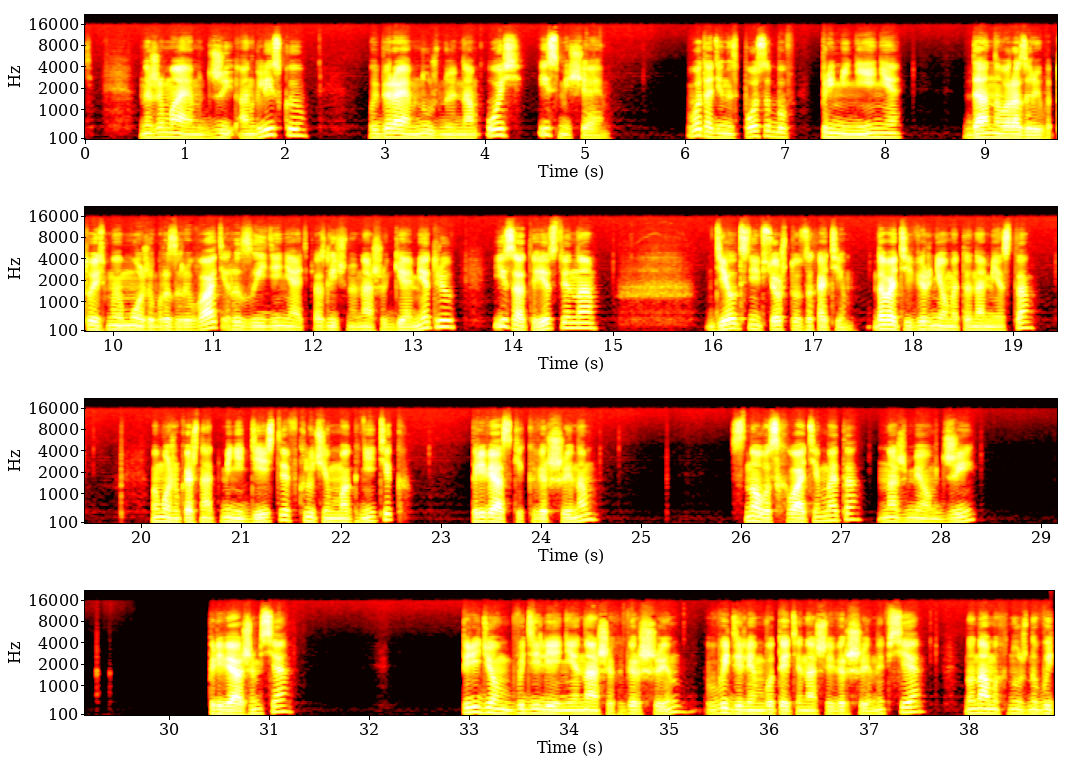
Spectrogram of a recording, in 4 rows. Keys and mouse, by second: 1.9 g, 21.7 click, 22.3-24.9 drag, 29.3 g, 33.9 middle click, 35.3 click.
